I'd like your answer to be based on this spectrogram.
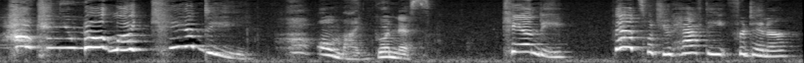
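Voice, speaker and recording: Very animated, high-voiced woman reading to children. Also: slow pace. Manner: animated, exaggerated, questioning the young listeners directly. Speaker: children's librarian. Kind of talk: children's read-aloud storytime. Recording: noisy livestream recording.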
